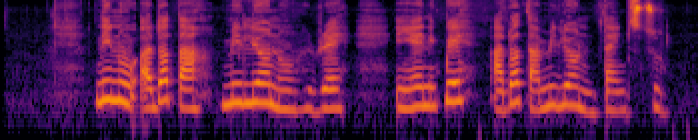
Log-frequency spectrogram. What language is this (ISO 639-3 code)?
yor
